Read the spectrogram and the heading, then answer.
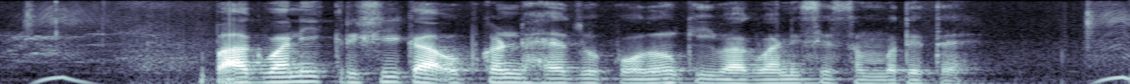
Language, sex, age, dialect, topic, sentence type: Hindi, male, 31-35, Garhwali, agriculture, statement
